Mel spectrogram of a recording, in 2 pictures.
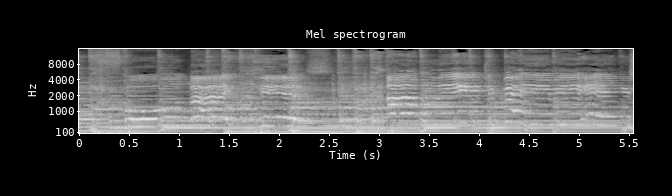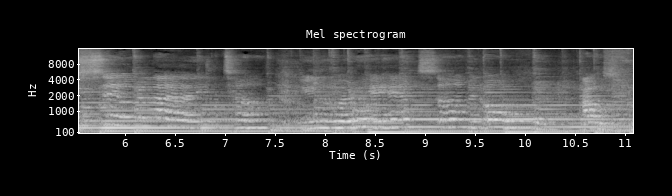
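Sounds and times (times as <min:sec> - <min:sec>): strummed acoustic guitar: 0:00.0 - 0:11.0
woman singing slow song: 0:00.1 - 0:11.0.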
